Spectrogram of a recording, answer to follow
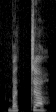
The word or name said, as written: bacca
